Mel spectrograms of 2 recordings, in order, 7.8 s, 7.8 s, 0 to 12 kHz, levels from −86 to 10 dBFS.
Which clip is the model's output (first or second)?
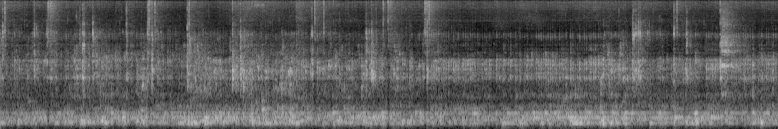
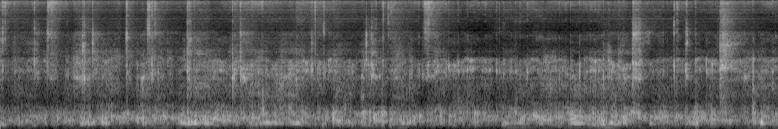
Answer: second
